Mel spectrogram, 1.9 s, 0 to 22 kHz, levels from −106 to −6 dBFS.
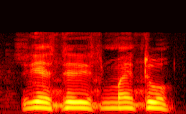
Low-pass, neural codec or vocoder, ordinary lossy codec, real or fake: none; none; none; real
